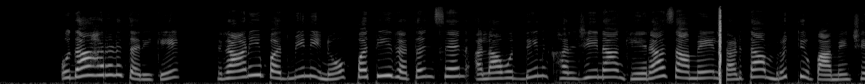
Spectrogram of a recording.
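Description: A speech clip with a wireless microphone squelch dropout from 7.15 to 7.27 s, right after "અલાઉદ્દીન ખલજીના ઘેરા સામે": hiss swells as the radio signal fades, then the receiver mutes for about 62 ms. That rising static before the silent gap distinguishes it from a clean digital dropout.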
